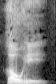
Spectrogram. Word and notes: gauhi: Raga

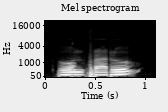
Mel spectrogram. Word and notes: wom praru: mpur

